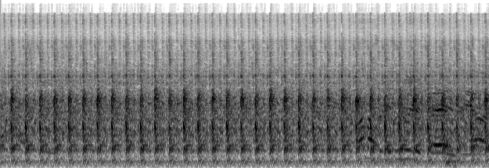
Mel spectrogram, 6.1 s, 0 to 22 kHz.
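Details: Deutz F1L612 tractor, 11 PS, 1954, air-cooled single-cylinder diesel, cold start after overhaul and repair for TÜV inspection: even, regular thumping about three beats a second, unhurried; clean, healthy idle.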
